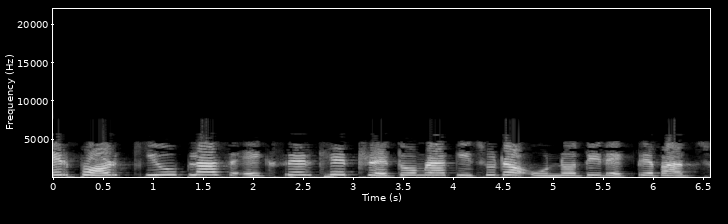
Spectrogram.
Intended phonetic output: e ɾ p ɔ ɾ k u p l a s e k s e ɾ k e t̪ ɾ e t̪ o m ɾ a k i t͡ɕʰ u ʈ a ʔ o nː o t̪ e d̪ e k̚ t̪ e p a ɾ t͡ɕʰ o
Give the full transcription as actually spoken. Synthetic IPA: e ɾ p ɔ ɾ k u p l a s e k s e ɾ kʰ e t̪ ɾ e t̪ o m ɾ a k i t͡ɕʰ u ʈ a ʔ u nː o t̪ i d̪ e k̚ t̪ e p a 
